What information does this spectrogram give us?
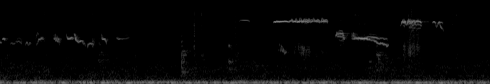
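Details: Varied European robin song: an opening wavering warble, then sharp very high notes and descending sliding whistles, loud and bright against a faint low rumble.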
